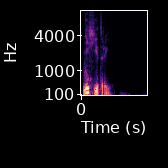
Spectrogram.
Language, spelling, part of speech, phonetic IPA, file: Russian, нехитрый, adjective, [nʲɪˈxʲitrɨj], Ru-нехитрый.ogg
- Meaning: 1. unsophisticated, artless, guileless, simple-minded (of a person) 2. simple, unsophisticated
